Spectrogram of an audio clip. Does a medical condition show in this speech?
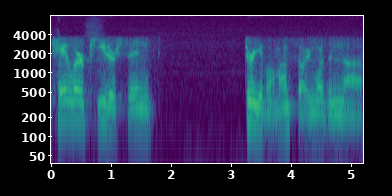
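No.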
